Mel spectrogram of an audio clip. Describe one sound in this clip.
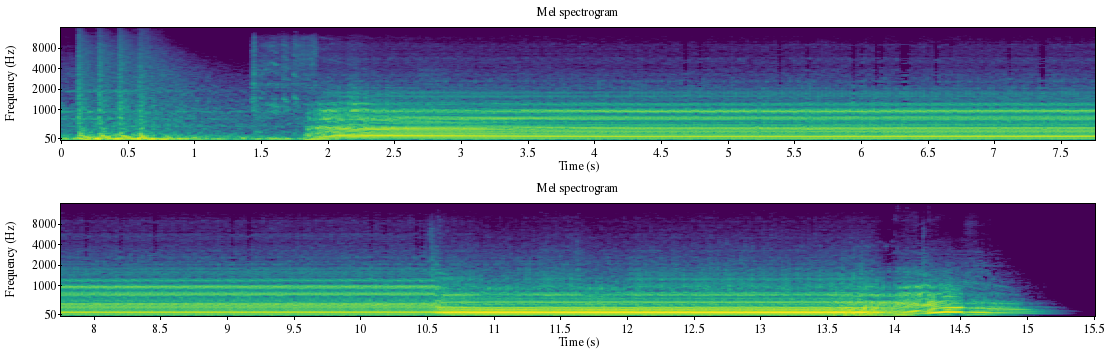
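A powerful car engine idles with a deep, steady exhaust rumble, then revs up and settles.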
